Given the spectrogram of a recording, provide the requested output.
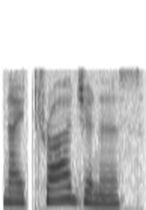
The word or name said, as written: nitrogenous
